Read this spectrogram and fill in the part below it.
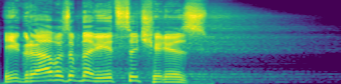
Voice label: Announcer Russian Global Game Resuming

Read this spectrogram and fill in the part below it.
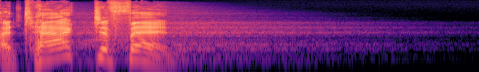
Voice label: Announcer Game Mode Attack Defend; Paladins

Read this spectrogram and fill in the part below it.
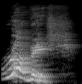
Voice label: Stunned Or Frozen; BombKing; Pumpking; paladins

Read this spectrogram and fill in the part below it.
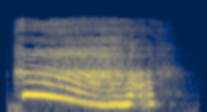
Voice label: happy, ru; Dota 2

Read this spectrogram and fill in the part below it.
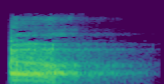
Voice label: pain, ru; dota2

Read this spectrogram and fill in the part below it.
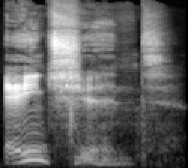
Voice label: Announcer Lobby Card Ancient

